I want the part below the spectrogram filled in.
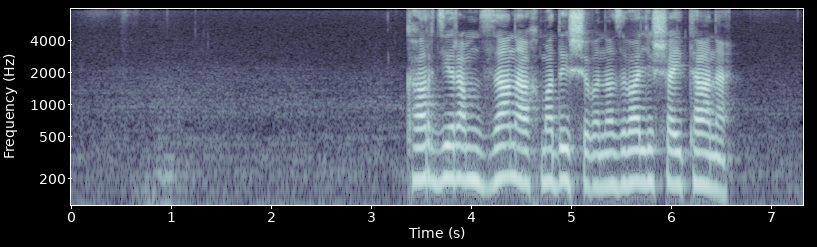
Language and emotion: Russian, angry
